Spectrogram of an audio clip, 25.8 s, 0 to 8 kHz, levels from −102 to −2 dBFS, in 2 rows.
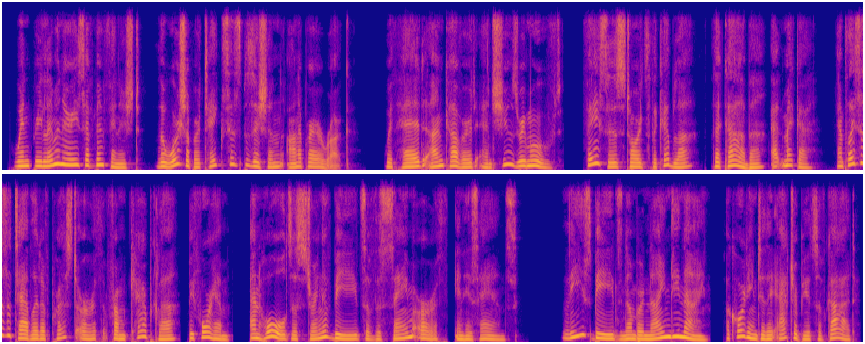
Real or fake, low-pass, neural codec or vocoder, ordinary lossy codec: real; 7.2 kHz; none; Opus, 64 kbps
